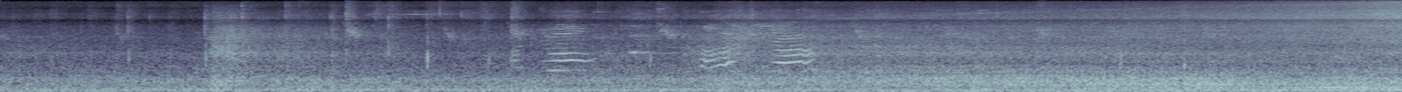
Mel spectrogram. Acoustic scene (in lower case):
residential area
